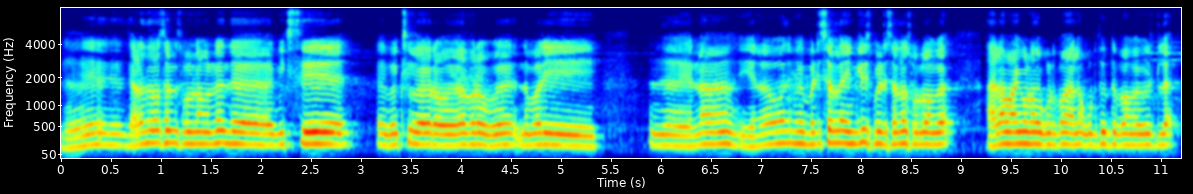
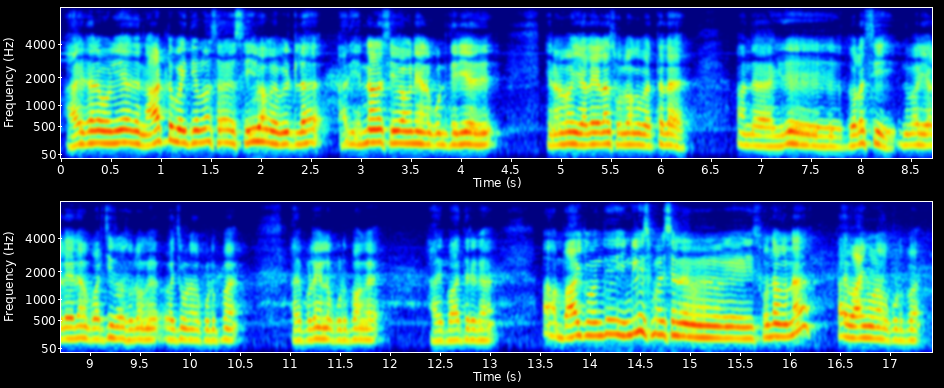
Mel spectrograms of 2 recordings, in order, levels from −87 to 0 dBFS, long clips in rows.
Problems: background sounds at intervals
